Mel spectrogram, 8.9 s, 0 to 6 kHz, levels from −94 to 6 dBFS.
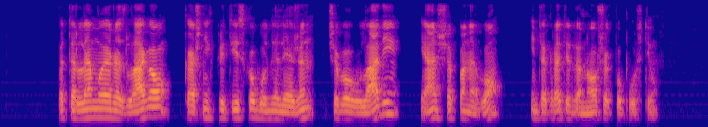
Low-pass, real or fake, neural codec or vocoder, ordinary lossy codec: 5.4 kHz; real; none; none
